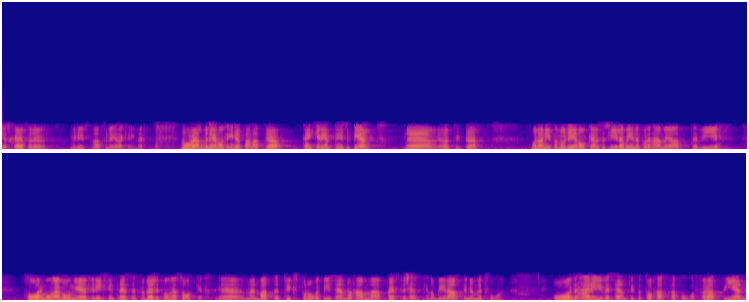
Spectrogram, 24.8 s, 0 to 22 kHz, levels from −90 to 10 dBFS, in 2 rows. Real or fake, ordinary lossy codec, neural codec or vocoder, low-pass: real; AAC, 16 kbps; none; 7.2 kHz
